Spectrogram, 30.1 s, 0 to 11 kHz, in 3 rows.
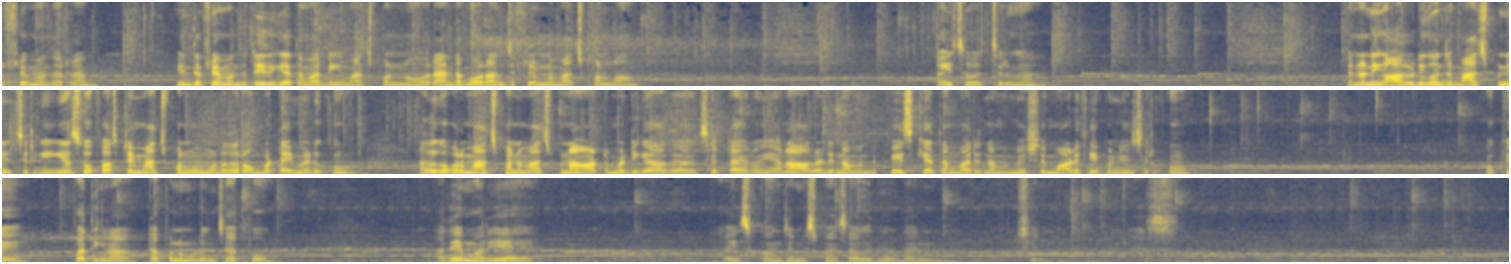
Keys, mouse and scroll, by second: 0.2-1.3 scroll up 1, 1.3 click, 2.0 click, 2.9 scroll up 1, 3.2 alt+click, 3.6-4.3 scroll up 1, 4.3-5.7 drag, 5.7 scroll down 1, 6.0 alt+click, 7.1-7.5 scroll down 1, 8.6-14.8 drag, 14.8 scroll down 1, 15.0 alt+click, 15.9-16.3 scroll up 1, 16.3-18.5 drag, 18.5 scroll down 1, 18.7 alt+click, 19.1 scroll up 1, 19.7 click, 20.7 scroll down 1, 20.9 alt+click, 21.4 scroll up 1, 21.7 alt+click, 22.3 scroll down 1, 23.4-24.2 scroll up 1, 24.3 click, 27.2 scroll down 1, 27.3 alt+click, 27.7-28.0 scroll up 1, 29.3 scroll down 1, 29.5 alt+click.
